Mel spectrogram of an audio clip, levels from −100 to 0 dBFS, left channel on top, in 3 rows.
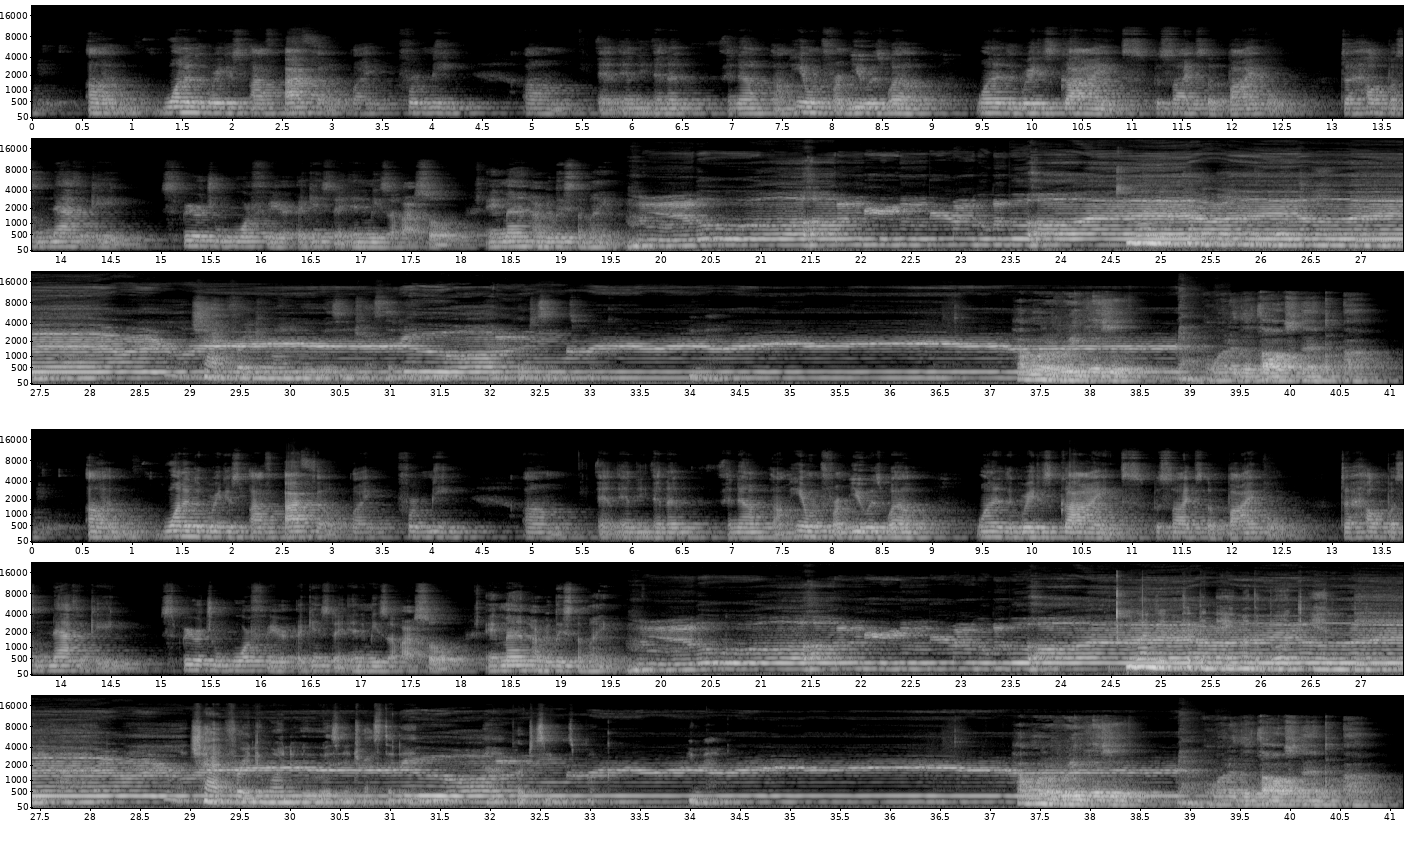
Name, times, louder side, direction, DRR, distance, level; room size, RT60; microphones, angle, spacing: voice 1, 1.2-3.4 3.7-4.2 4.9-5.3 5.7-6.5 6.9-8.8 9.4-12.5 13.1-14.5 15.0-17.9 18.2-19.5, right 1 dB, 50° right, 2 dB, 0.8 m, -37 dB
Singing, 19.7-39.3, equal, 15° left, 0.5 m, -33 dB
voice 2, 24.6-28.1 28.4-31.7 31.9-33.1 34.0-34.3, right 3 dB, 90° right, 7 dB, 0.5 m, -33 dB
voice 3, 37.2-38.4 39.1-40.7, equal, 5° right, -3 dB, 1.0 m, -29 dB
6.2 x 3.0 x 5.4 m, 1.2 s
head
